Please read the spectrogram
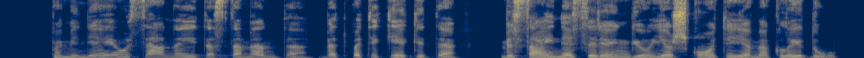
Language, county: Lithuanian, Utena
